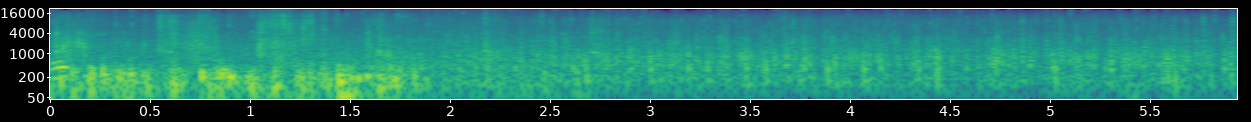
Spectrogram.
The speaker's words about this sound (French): La pluie est arrivée comme un miracle, mais a coupé court notre visite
